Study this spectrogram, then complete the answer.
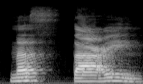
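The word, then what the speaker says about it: نَسْتَعِين: এখানে তাইন বললে নামাজ নষ্ট হয়ে যাবে। এখানে নাস্তাঈন, তা জবর তা, নাস্তাঈন এরকম।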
